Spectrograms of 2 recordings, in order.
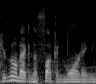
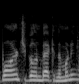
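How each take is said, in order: First: Blunt, plain snap; blunt retort. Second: Higher, polite, careful question. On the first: Pretend. Driver's unspoken reply to a fretting passenger, as a flat blunt retort. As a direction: say what you really think, flatly. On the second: Retold or imitated. Driver politely questioning a fretting passenger, in a higher innocent tone. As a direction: ask it nicely and innocently. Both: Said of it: "but I didn't say it like that".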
